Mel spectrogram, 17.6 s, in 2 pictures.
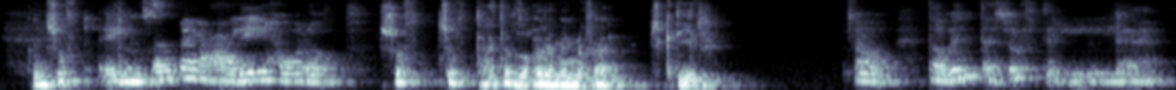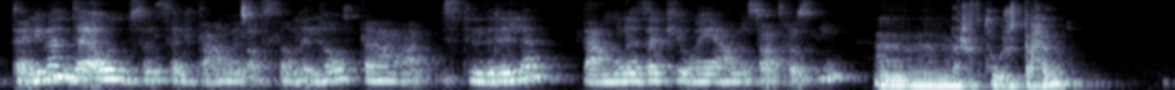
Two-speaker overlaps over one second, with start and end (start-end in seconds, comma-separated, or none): none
